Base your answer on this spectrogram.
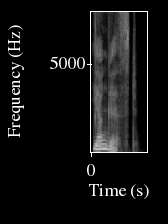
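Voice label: "youngest", US English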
